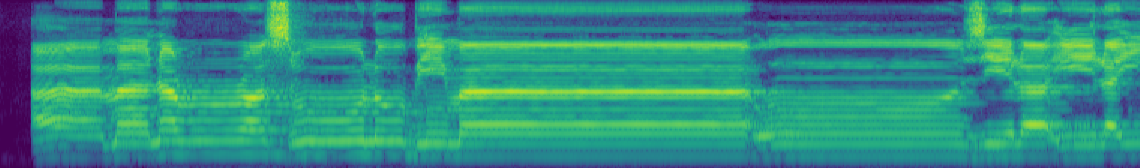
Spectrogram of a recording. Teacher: Amanah dua harakat panjang ya karena ada alif.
